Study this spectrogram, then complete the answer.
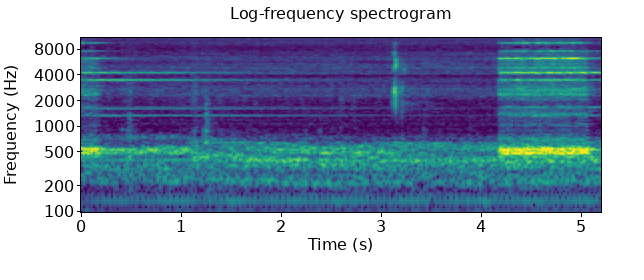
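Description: A telephone in an old-style radio drama set during a storm rings out near the end, a bright, loud electric bell breaking through a steady low background hum, no voices.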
